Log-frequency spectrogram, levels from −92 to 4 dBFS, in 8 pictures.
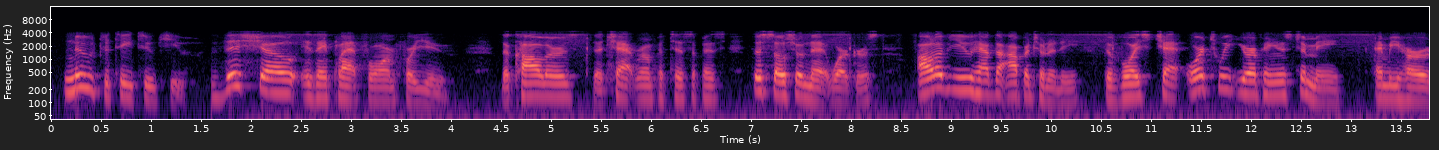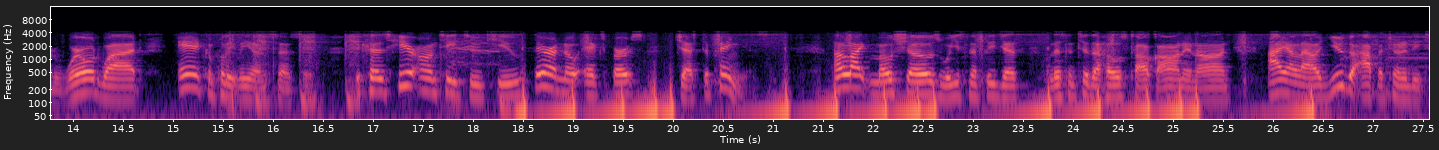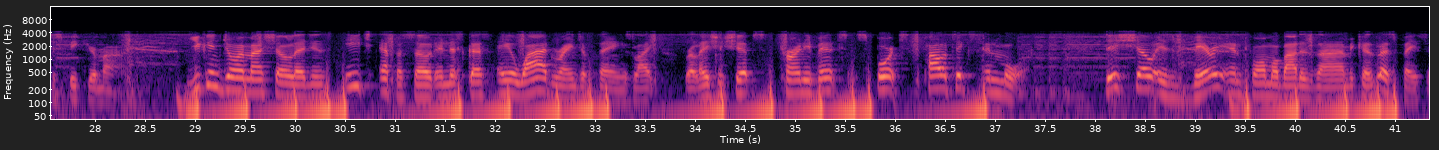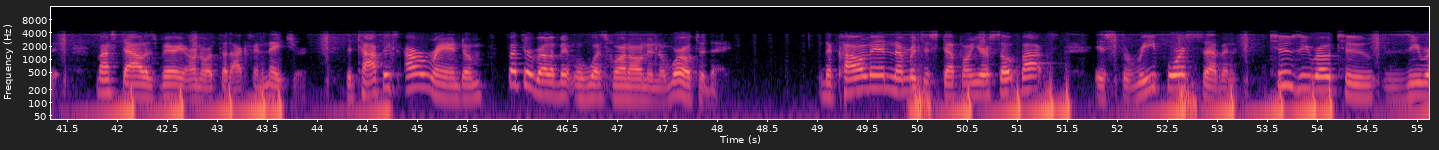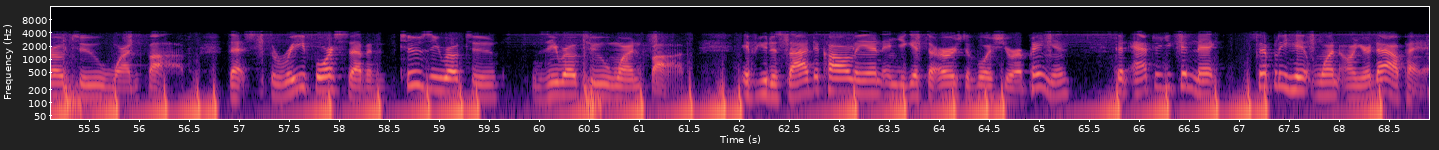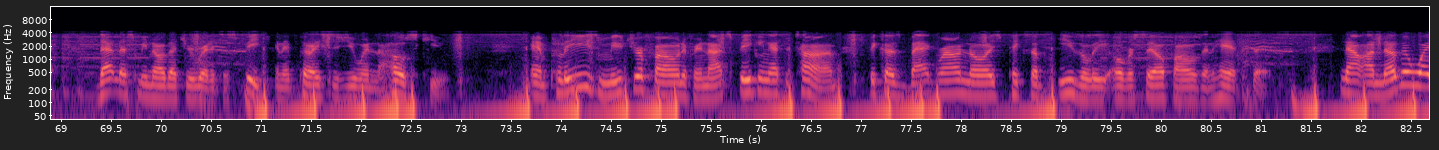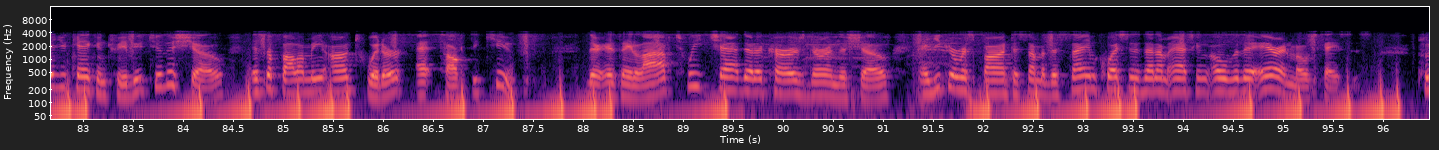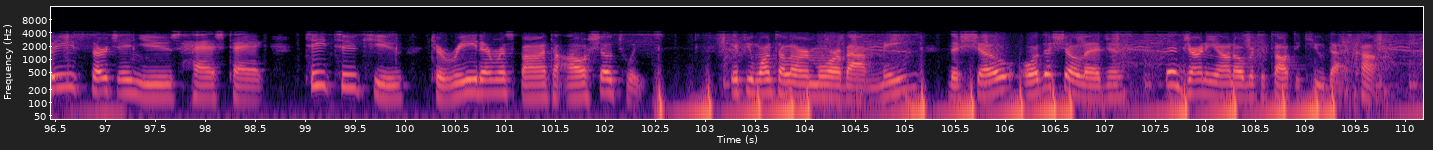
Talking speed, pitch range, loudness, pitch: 160 wpm, 130-190 Hz, -29 LUFS, 150 Hz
